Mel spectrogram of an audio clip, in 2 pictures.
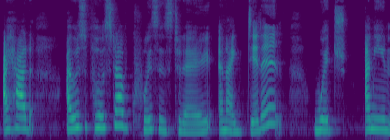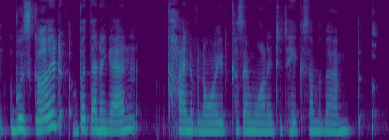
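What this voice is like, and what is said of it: Tired, strained voice. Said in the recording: “my throat is getting sore, my voice is getting tired, and I think I'm sick”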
